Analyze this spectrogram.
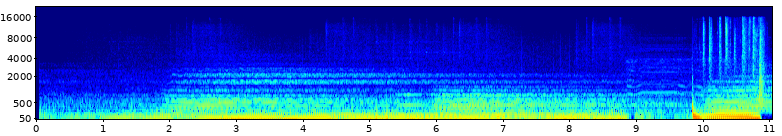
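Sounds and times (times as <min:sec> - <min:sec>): deep low rumble: 0:00.1 - 0:08.9.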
